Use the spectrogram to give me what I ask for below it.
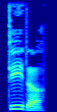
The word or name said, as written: dita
